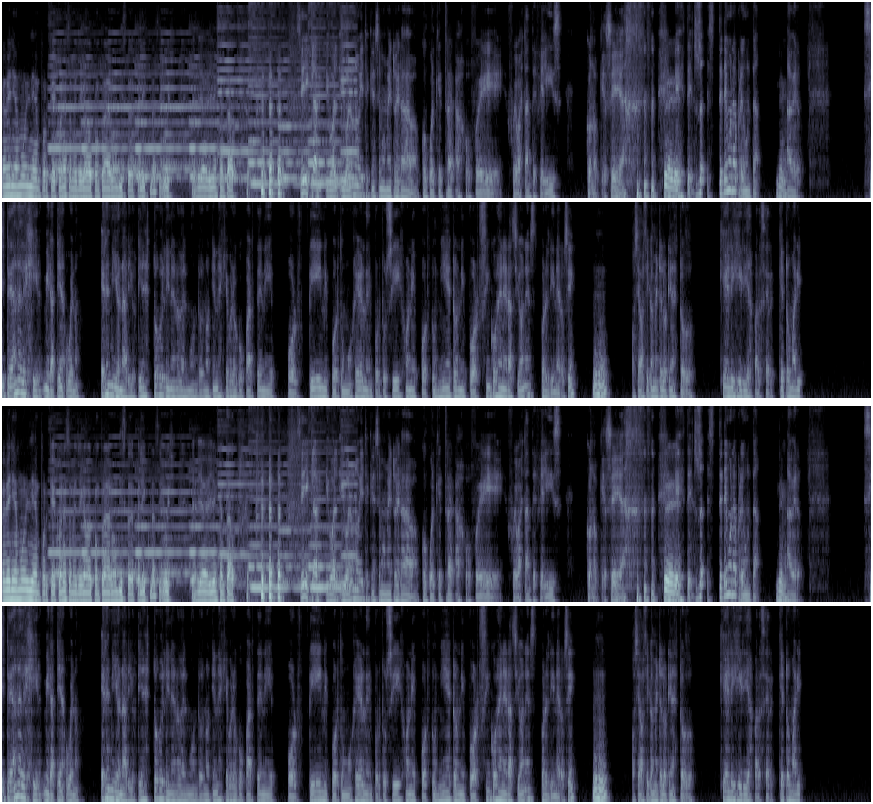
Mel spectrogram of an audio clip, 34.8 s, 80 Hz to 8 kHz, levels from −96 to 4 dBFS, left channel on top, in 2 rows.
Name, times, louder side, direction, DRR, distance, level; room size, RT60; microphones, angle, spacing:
voice 1, 0.0-3.4 3.8-6.0 13.2-13.6 15.5-15.7 29.2-29.5, right 4 dB, 35° right, 0.4 m, -30 dB
sound 1, 0.9-7.1, equal, 40° left, 1.0 m, -38 dB
voice 2, 6.0-11.2 11.7-15.1 15.7-16.4 17.2-18.9 19.4-22.8 23.1-28.8 30.0-31.2 31.7-33.3, left 1 dB, 5° left, 0.8 m, -38 dB
2.7 x 2.1 x 3.1 m
head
